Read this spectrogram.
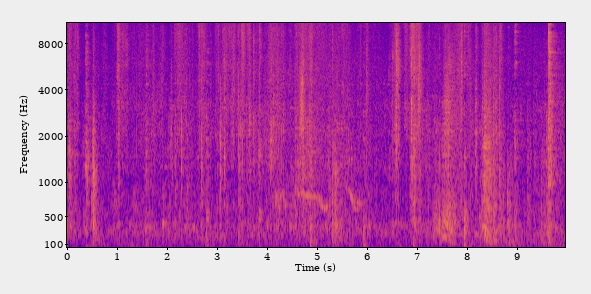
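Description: Paper banknotes rustle in hands.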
